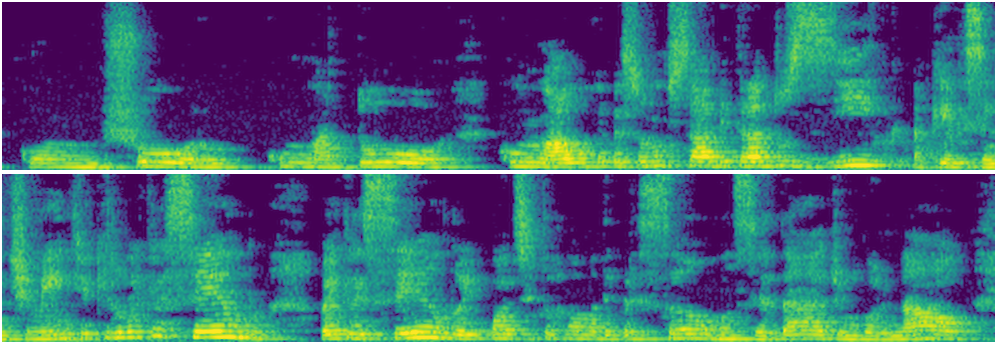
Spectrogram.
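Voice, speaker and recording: A woman's voice: mid-range voice, fairly even intonation, moderate pace, a little mellow. Brazilian woman explaining, echoey and distant. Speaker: coach and consultant, interview guest. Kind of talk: conversational interview, explaining. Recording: roomy echo, distant from the mic.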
